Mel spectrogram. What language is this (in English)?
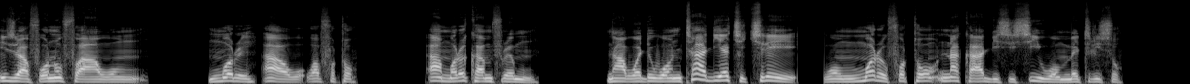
Akan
